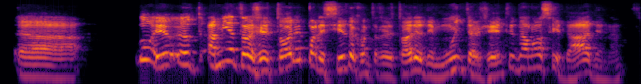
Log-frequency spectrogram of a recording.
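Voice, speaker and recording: Against a quiet background, a man with a high pitch and very wide pitch swings talks at a moderate pace. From Brazil, Rio Grande do Sul (Casca, Serra Gaúcha). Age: 60s. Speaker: guest on regional culture show. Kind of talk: interview, life story. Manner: halting, many fillers.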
